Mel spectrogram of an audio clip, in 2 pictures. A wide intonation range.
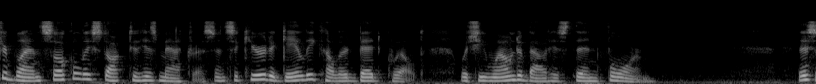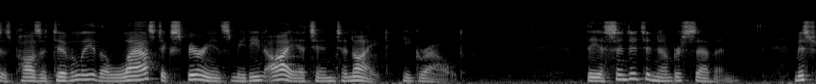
No: average, 4.1 semitones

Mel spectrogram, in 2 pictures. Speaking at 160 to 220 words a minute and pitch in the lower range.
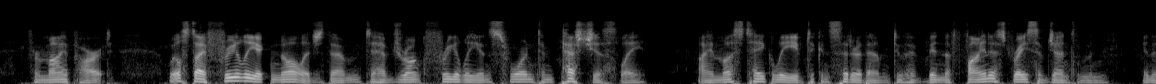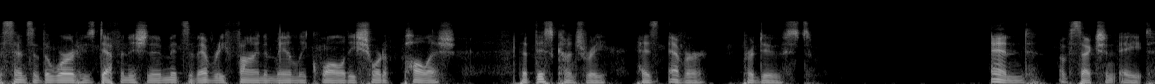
No: slow, 135 wpm; low, 100 Hz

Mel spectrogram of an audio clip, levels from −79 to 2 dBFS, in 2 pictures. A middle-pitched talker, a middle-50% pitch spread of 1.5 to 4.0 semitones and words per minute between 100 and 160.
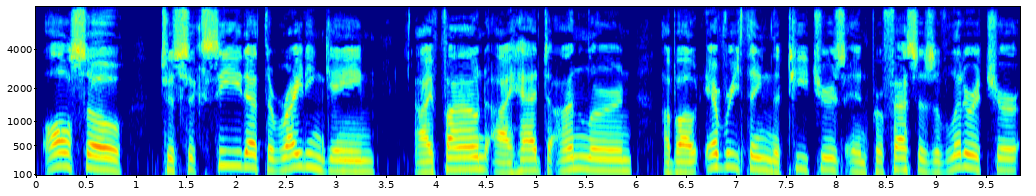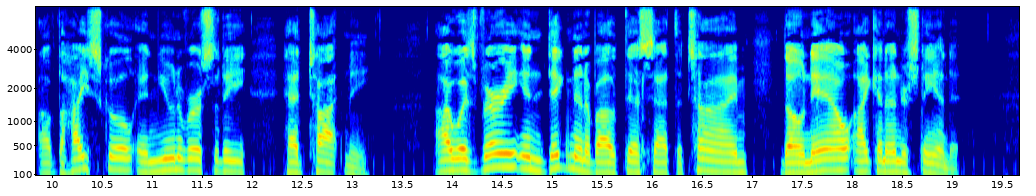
Yes: medium, 145 Hz; average, 3.6 semitones; slow, 135 wpm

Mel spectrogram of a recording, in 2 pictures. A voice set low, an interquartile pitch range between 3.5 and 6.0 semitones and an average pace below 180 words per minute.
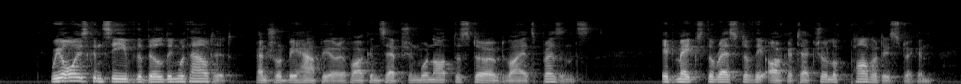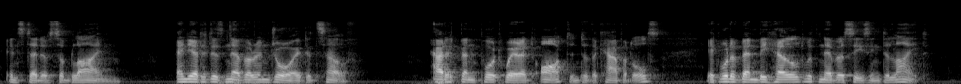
No: low, 110 Hz; average, 3.8 semitones; average, 185 wpm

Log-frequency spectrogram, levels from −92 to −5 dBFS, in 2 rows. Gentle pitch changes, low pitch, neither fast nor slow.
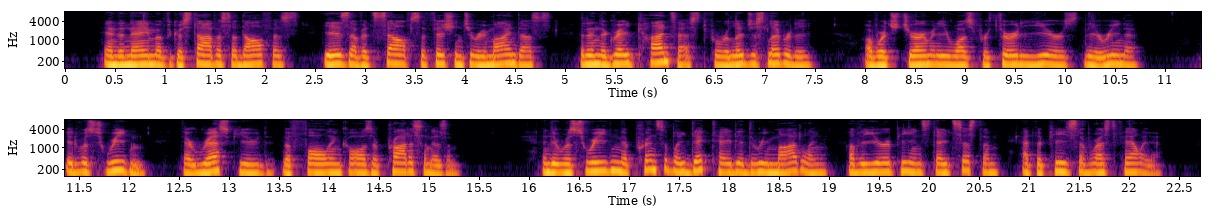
No: narrow, 1.9 semitones; medium, 150 Hz; average, 155 wpm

